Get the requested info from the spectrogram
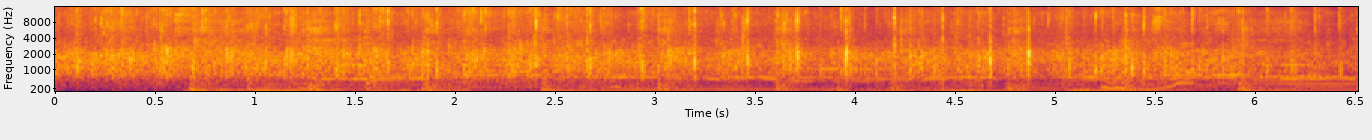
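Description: Audience applauding, with instrumental music and a bass line coming in under the clapping about half a second in.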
